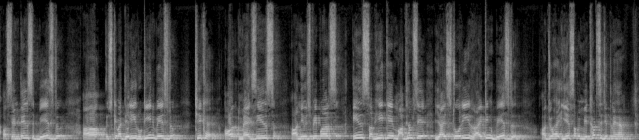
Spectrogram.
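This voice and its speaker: A man teaching an English vocabulary lesson. He repeats his points, asks questions and answers them himself, calls his listeners "dear", and drills pronunciation call-and-response style. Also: very high-pitched. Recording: echoey room.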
